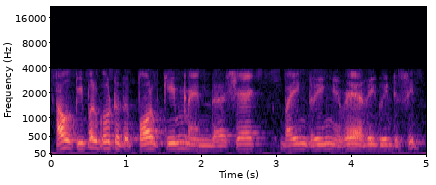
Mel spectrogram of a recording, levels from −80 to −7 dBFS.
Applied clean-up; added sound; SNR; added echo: none; none; none; none.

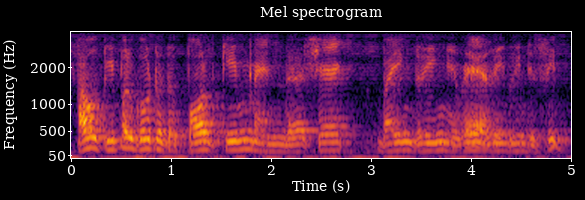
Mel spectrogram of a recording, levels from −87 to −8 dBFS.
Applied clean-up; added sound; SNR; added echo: none; none; none; reverberation time 1.2 s.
